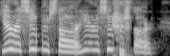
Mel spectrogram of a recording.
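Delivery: tiny, very high squeaky voice. Describing smaller copies of James crawling out, voicing them in high squeaky voices. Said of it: "they all have like high squeaky voices".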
